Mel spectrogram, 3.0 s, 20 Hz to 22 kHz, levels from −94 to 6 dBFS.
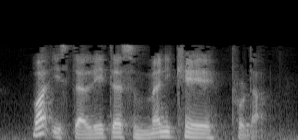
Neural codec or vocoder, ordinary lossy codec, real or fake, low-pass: codec, 16 kHz, 0.3 kbps, FocalCodec; MP3, 24 kbps; fake; 7.2 kHz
